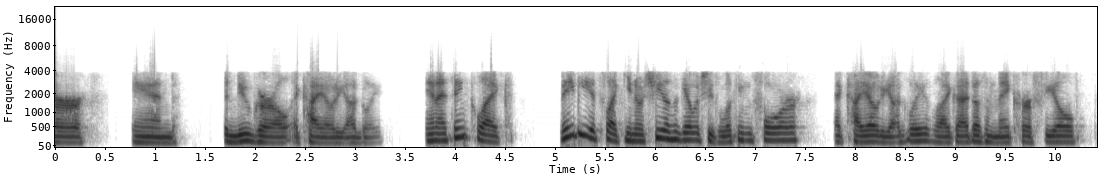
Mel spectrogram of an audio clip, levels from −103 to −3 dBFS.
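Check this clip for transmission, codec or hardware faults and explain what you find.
Two faults are present. The whole clip carries the sound of a low-rate speech codec, and the audio breaks up briefly three times.

The G.729 codec damage is plainly audible throughout. Nothing above 4 kHz comes through, so the speech sounds narrow and muffled. The coder rebuilds speech from a vocal tract filter, a pitch predictor and a few pulses per 5 ms subframe. That leaves the speech rough and slightly synthetic. The character fits G.729A at 8 kbit/s.

VoIP packet loss concealed by the speech codec occurs at 4.09 to 4.14 s, just before "like maybe it's like". It occurs again at 6.88 to 6.96 s, between "doesn't get what she's" and "for at", and at 8.39 to 8.49 s. Each gap fits one lost 20 ms packet. The decoder filled the gap by extending its last pitch and filter at falling gain. You hear a short buzzy or smeared stretch that fades. 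The speech stays weak a little longer because each frame builds on the one before.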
